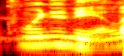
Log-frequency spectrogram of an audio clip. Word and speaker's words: koinonia: And by the way, Carrie, that's the password that you're always trying to figure out, the word koinonia. Let me tell you how to spell it. It's spelled K-O-I-N, coin, O-N, on, I-A. K-O-I-N-O-N-I-A. Coin.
